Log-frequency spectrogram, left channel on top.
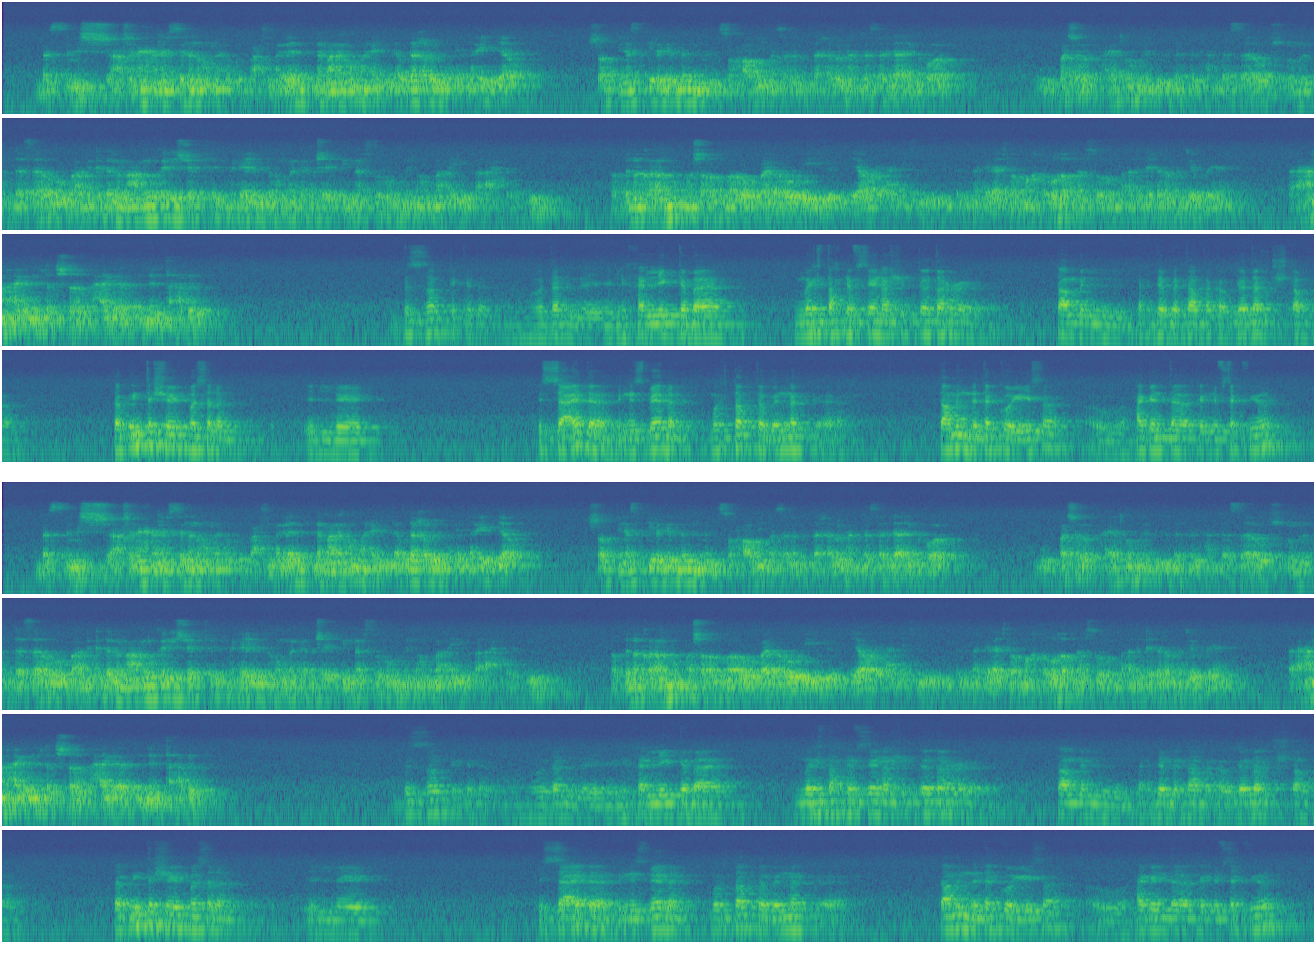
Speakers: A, on the right; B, on the left.
A: بس مش عشان احنا نفسنا ان هم يحققوا في احسن مجالات ده معنى ان هم هي لو دخلوا المجال ده هيبدعوا مش شرط في ناس كتيره جدا من صحابي مثلا دخلوا الهندسه ده اجبار وفشلوا في حياتهم ال- في الهندسه وفي شغلهم اللي في هندسه وبعد كده لما عملوا كارير شيفت للمجال اللي هم كانوا شايفين نفسهم ان هم هيبقى احسن فيه ربنا كرمهم ما شاء الله وبداوا يبدعوا يعني في ال- في المجالات اللي هم اختاروها بنفسهم بعد كده لما كبروا يعني فأهم حاجة إن أنت تشتغل في حاجة إن أنت حاببها
B: بالظبط كده آه، هو ده اللي اللي يخليك تبقى مرتاح نفسيا عشان تقدر آه، تعمل الأهداف بتاعتك أو
A: بالظبط
B: تقدر تشتغل طب أنت شايف مثلا ال- السعادة بالنسبة لك مرتبطة بإنك آه، تعمل نتائج كويسة أو حاجة أنت كان نفسك فيها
